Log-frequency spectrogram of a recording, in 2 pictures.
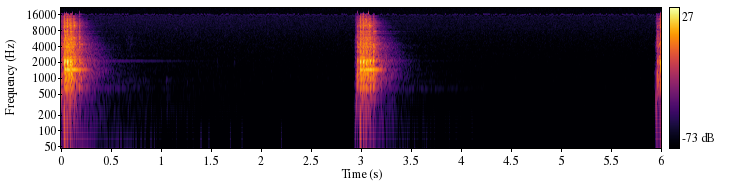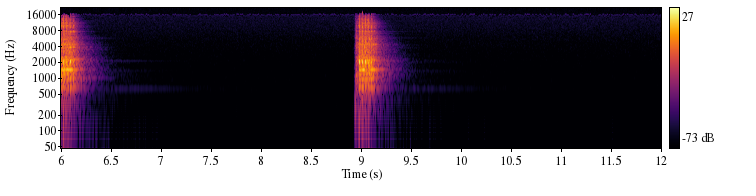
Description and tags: Impact wrench - Ingersoll Rand 5040t - Start against metal 4
Chicago Pneumatic model A impact wrench started four times against a sheet of metal.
